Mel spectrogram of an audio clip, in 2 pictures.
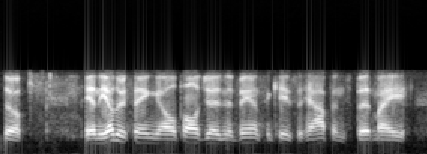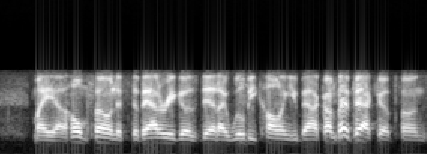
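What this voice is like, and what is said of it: Slightly hoarse, husky voice. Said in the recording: “I'm just getting over a cold, and my voice isn't quite back yet.”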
